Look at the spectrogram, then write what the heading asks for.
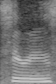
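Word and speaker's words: Ceres: right training um Cirrus how do you say it series series in Virgo which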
